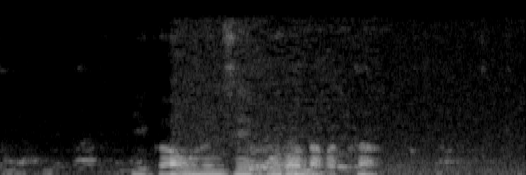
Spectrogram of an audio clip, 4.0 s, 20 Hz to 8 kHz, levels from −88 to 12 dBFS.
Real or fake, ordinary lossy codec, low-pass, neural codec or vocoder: real; MP3, 48 kbps; 7.2 kHz; none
